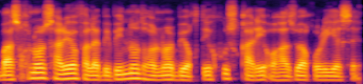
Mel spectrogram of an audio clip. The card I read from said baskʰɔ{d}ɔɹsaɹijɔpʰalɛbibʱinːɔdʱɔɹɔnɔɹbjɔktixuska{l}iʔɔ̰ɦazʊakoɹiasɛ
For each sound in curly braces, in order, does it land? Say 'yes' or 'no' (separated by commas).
no, no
